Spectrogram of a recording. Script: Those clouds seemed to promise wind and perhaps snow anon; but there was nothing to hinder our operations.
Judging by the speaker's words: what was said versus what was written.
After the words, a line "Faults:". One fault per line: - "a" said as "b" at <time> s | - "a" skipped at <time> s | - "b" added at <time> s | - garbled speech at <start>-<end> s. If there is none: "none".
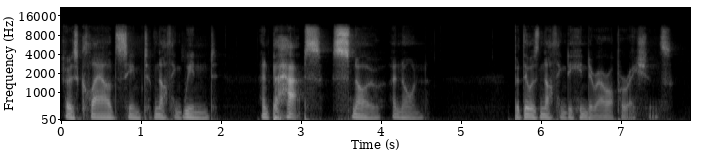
Those clouds seemed to nothing wind and perhaps snow anon; but there was nothing to hinder our operations.
Faults:
- "promise" said as "nothing" at 1.2 s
